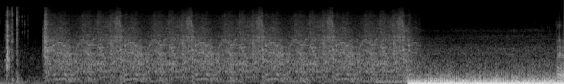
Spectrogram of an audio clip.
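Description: A Dodge Charger in Car Mechanic Simulator 2018 cranks for several seconds with a steady whirring starter, then fires into a loud, raw, rumbling idle with no exhaust manifold fitted.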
